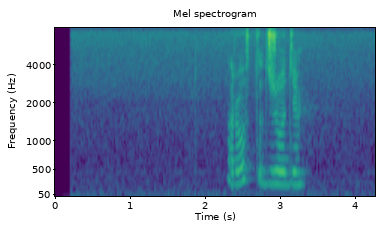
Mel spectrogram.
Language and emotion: Russian, neutral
